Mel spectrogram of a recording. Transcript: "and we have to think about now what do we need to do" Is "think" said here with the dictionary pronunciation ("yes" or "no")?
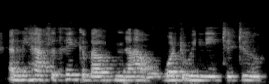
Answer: yes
